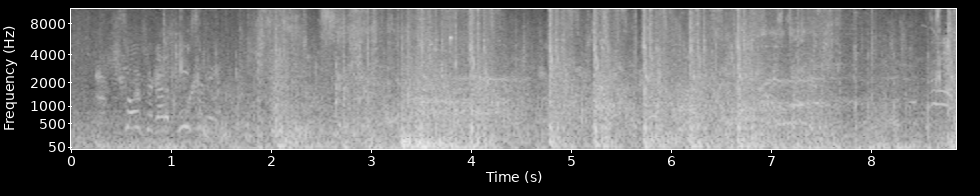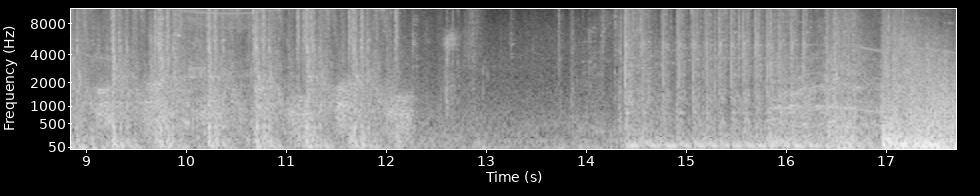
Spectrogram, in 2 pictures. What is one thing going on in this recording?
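Rapid gunfire blasts and bursts.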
